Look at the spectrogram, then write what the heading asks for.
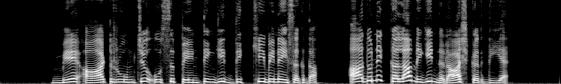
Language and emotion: Dogri, disgusted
